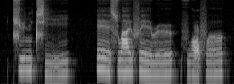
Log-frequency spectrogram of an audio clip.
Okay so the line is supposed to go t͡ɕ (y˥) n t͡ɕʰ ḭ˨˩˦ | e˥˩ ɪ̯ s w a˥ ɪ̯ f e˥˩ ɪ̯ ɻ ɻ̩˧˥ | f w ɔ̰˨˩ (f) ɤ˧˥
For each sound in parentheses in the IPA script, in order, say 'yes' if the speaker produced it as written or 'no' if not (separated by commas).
yes, yes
